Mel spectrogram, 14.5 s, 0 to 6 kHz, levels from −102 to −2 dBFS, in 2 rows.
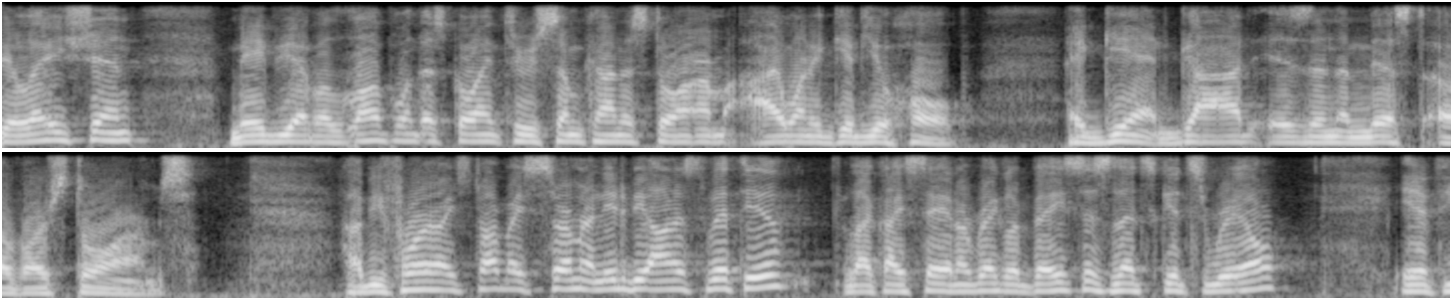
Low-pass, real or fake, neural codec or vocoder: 5.4 kHz; fake; vocoder, 22.05 kHz, 80 mel bands, Vocos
